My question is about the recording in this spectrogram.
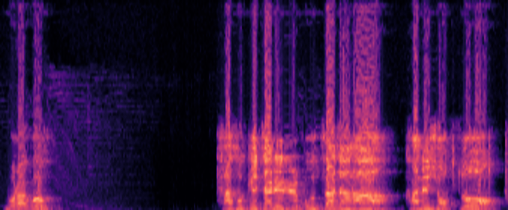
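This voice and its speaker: A man's voice: high voice, expressive, slow pace, bright, forceful tone. A man streaming an online game live, chanting and cursing as he gambles on item upgrades.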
